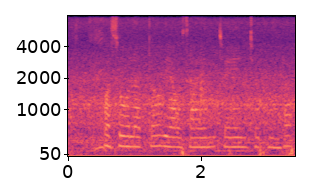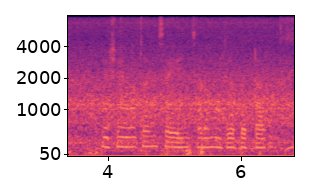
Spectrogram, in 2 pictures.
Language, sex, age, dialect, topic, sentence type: Telugu, female, 18-24, Utterandhra, agriculture, statement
